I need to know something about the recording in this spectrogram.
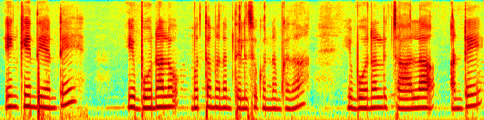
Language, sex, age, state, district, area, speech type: Telugu, female, 18-30, Telangana, Hyderabad, urban, spontaneous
